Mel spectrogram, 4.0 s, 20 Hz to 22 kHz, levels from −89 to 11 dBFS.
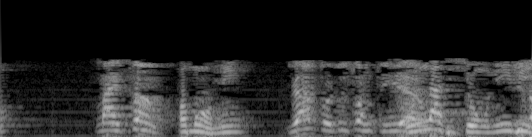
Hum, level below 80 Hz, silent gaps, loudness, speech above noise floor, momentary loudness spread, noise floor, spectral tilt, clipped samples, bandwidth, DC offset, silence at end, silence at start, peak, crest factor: none; -48 dBFS; none; -23 LUFS; 38 dB; 8 LU; -61 dBFS; -10 dB/octave; under 0.1%; 4 kHz; under 0.1%; 0 s; 0 s; -8 dBFS; 16 dB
